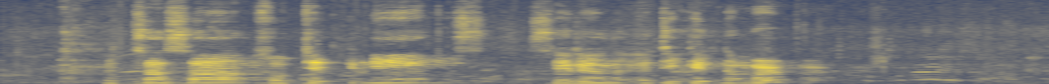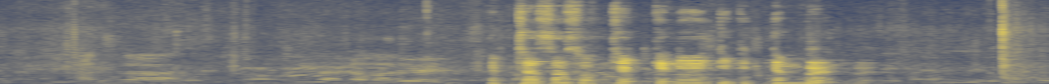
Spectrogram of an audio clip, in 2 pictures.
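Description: A man calls out loudly, announcing to a crowd outdoors.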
